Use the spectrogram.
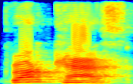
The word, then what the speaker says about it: broadcast: I am done you broadcast not broadcast broadcast broadcast stress syllables broadcast broadcast is not stress broad is stress broadcast broadcast so you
